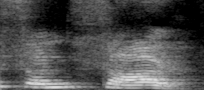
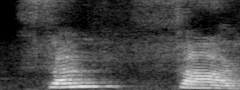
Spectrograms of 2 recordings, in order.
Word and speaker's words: संसार: इसी तरह से संसार, संसार, स दांत के पीछे से आ रही है, स की उसका उच्चारण स्थान दांत है, तो अनुस्वार का उच्चारण स्थान भी दांत ही होगा, तो इसलिए इसकी जो साउंड संसार, न साउंड आ रही है, संसार।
